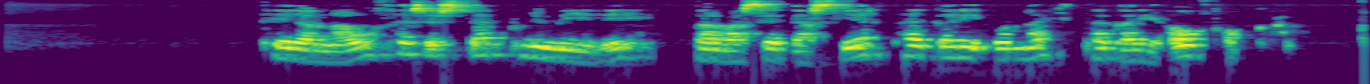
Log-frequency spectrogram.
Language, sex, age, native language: Icelandic, female, 50-59, Icelandic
